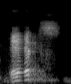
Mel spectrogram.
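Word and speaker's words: עץ: आइन जो है वो साइलेंट है, उसके नीचे क्या है? सेरे है। आइन साइलेंट है, उसके नीचे सेरे है। सर। और फिर बाद में ये है अपना शादी है, शादी सोफित है। शादी सोफित जो आइन का खुद का साइलेंट है, उसके नीचे जो लेटर है अपना सेरे, तो उसका ई आएगा। और जो शादी सोफित है उसका टी एस आएगा। तो आप उसे क्या पढ़ोगे? एट्स। जी, राइट, एट्स।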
